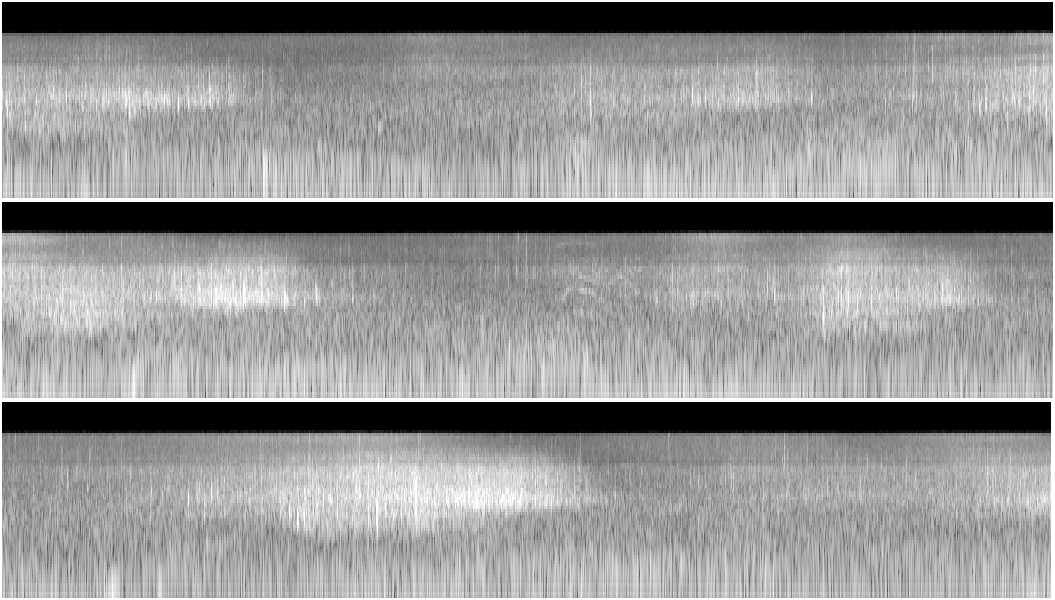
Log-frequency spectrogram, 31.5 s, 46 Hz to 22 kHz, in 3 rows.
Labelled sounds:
16.1	16.7	killer whale, Bigg's (transient), Gulf of Alaska transient, 0.93 to 2.6 kHz

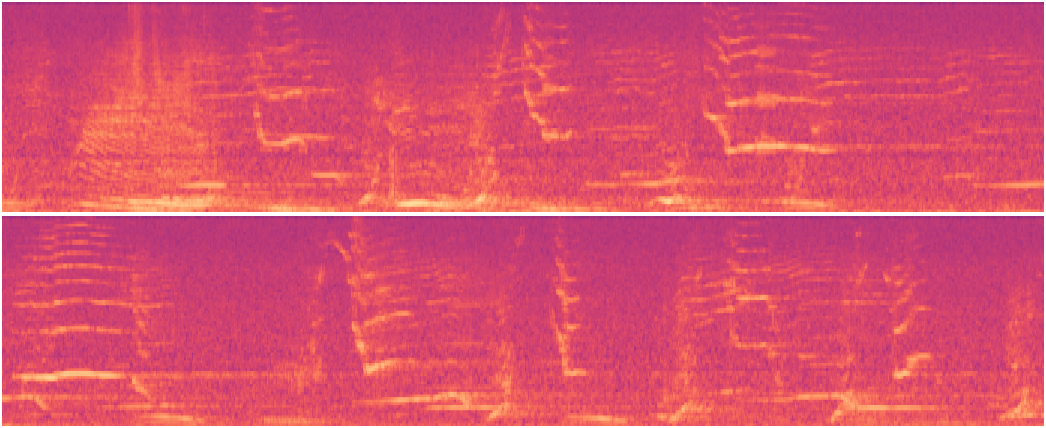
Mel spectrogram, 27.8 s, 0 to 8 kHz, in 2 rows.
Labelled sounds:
1.0	1.6	humpback whale, 0.83 to 1.8 kHz
2.4	4.4	humpback whale, 0.86 to 7.4 kHz
4.9	5.8	humpback whale, 1.1 to 2.0 kHz
6.4	7.6	humpback whale, 0.99 to 4.6 kHz
8.1	9.0	humpback whale, 2.4 to 3.9 kHz
9.3	11.5	humpback whale, 0.80 to 7.7 kHz
12.5	13.6	humpback whale, 1.1 to 3.9 kHz
14.0	16.0	humpback whale, 0.80 to 6.9 kHz
17.7	20.3	humpback whale, 0.80 to 5.5 kHz
21.2	21.7	humpback whale, 0.80 to 3.0 kHz
22.9	25.0	humpback whale, 0.86 to 7.1 kHz
25.8	26.3	humpback whale, 0.80 to 2.1 kHz

